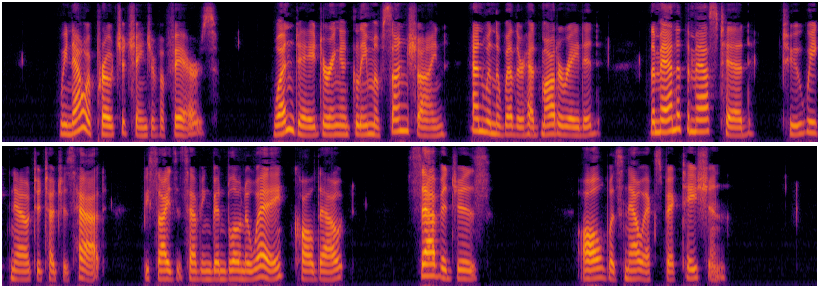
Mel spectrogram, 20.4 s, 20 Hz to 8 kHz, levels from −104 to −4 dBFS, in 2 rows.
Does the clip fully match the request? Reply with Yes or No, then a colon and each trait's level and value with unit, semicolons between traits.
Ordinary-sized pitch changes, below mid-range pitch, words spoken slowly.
No: average, 3.9 semitones; high, 190 Hz; slow, 125 wpm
